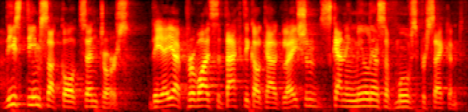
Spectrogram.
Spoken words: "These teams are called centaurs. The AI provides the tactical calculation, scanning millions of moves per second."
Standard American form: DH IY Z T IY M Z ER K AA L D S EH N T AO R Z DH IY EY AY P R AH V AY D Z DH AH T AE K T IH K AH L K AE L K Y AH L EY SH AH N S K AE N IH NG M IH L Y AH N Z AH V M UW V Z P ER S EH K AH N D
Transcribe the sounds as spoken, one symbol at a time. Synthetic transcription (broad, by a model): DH IY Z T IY M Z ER K AA L D S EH N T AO R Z DH IY EY AY P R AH V AY D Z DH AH T AE K T IH K AH L K AE L K Y AH L EY SH AH N S K AE N IH NG M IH L Y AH N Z AH V M UW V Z P ER S EH K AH N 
